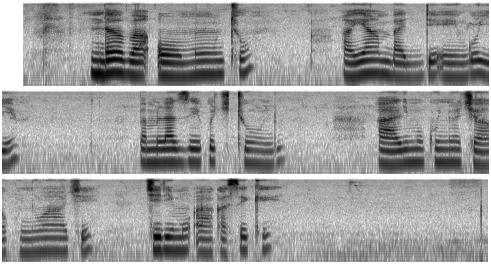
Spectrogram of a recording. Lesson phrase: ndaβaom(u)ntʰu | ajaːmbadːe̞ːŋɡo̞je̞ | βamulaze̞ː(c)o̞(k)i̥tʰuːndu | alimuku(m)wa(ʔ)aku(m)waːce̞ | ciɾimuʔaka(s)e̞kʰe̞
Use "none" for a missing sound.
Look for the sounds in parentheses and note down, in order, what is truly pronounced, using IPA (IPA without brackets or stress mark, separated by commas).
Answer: uː, k, c, ɲ, c, ɲ, s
